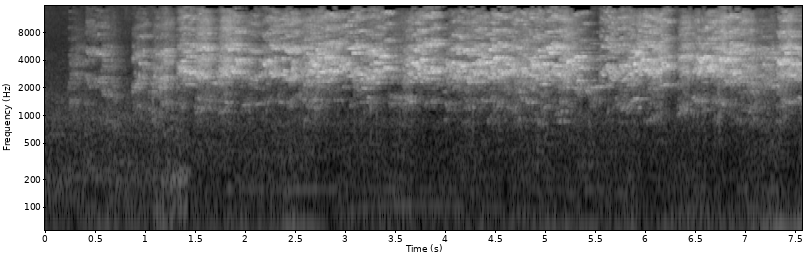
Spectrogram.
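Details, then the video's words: Wild rainbow lorikeets in Australia, a loud and highly social parrot flock, keep up a dense, continuous high-pitched screeching chatter after a quieter first second. "Loud and Obnoxious Parrots - Rainbow Lorikeets"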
